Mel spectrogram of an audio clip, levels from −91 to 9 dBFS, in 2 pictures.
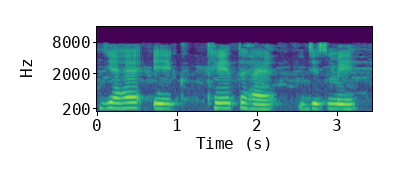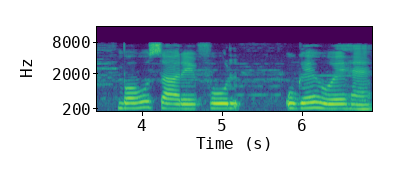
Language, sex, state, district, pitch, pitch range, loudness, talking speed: Hindi, female, Chhattisgarh, Raipur, 220 Hz, 200-255 Hz, -12 LUFS, 95 wpm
